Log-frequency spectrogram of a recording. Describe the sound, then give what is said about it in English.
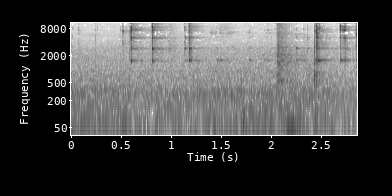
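Ice cubes clink against a glass while a Negroni cocktail is being mixed, in a quick, irregular series of bright taps, like a drink being stirred, with a faint background hiss between the hits and no talking. “Is this enough ice? Yeah, yeah, that's perfect.”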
